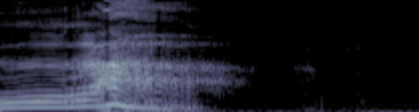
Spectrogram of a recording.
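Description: A man's long, wordless sigh: his voice rises in pitch, then falls away into breath and ends about a second in.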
